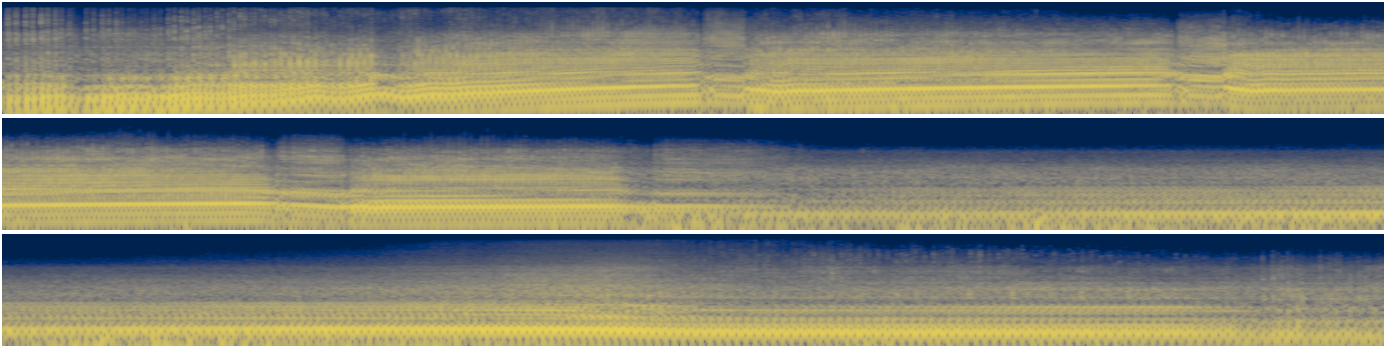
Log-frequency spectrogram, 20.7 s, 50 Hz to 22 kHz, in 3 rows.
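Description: Harley-Davidson Tri Glide trike fitted with a 131 kit accelerating hard, loud engine rising in pitch through several gear changes, then settling into a steady drone before another climb.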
